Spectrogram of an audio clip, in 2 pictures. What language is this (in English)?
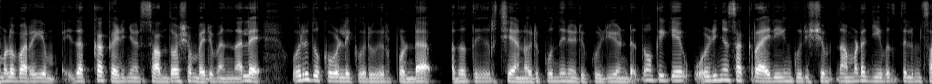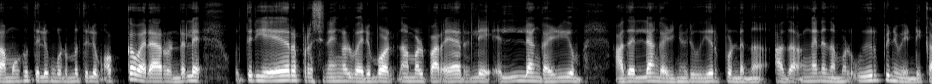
Romanian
